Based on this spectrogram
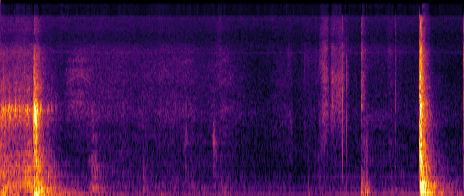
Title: Samsung Dryer making noise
